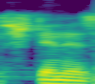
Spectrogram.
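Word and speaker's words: Stinnes: Readers aside, Stinis, I'm pronouncing it that way, is is spelled S T I N E S.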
